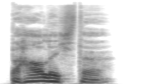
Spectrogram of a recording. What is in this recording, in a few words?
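"beharrlichste", German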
